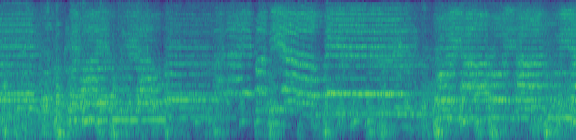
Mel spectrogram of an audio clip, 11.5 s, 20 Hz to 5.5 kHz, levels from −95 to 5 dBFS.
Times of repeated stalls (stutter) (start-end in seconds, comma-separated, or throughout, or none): none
